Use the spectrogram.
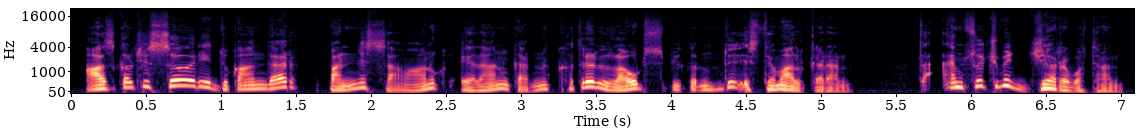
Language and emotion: Kashmiri, angry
